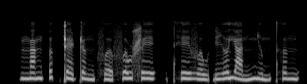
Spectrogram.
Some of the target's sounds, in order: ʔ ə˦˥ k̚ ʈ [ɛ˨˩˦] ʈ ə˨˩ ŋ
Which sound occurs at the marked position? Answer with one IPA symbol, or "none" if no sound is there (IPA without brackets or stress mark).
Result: ɛ˨˩˦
